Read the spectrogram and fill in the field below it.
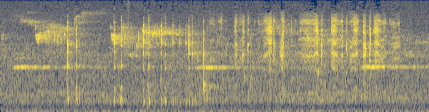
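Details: Western capercaillie lekking: rapid clicking leading into rasping, hissing bursts, mixed with thin whistled notes and warbling from other birds nearby.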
